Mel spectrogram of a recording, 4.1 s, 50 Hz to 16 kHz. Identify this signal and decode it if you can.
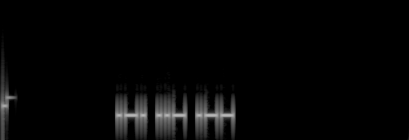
Morse code, heard as a keyed tone, about 31 wpm, 700 Hz. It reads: RUW
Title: USA Call Sign Postfixes - 3 Letters 30wpm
